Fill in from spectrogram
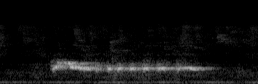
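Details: Zebra dove of the Bangkok perkutut type gives one clear cooing phrase: a brief upward start, then a fast rolling, bubbly trill that drifts slightly lower over about 1.6 seconds, over a quiet low hum.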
